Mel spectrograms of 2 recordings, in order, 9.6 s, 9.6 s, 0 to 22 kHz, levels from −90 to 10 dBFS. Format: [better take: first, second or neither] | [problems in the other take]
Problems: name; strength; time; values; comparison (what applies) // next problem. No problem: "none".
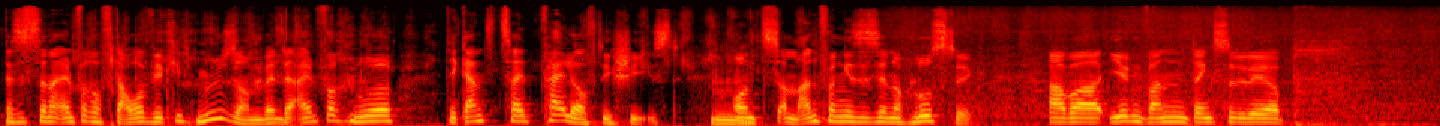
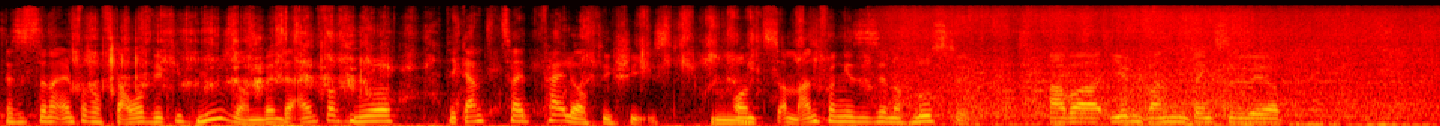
first | household noises; loud; throughout; 3 dB below the speech; faint in the first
